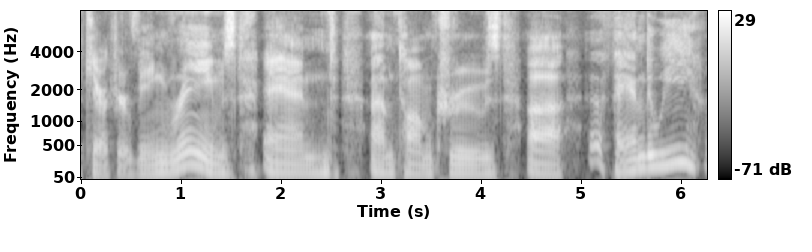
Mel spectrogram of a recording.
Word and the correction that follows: Thandie: I don't know if I'm per- I'm butchering that name. I'm, I'm sure Newton, um, who plays oh, Nadia. Thandie, Thandie, Thandie Newton.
